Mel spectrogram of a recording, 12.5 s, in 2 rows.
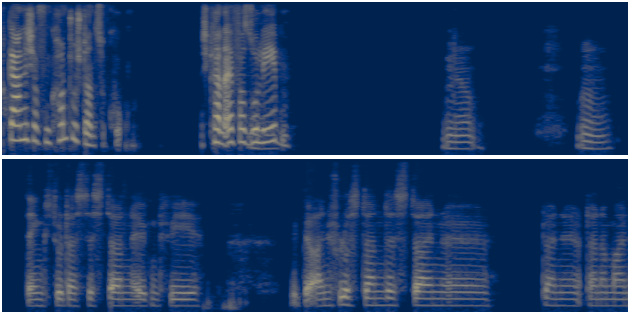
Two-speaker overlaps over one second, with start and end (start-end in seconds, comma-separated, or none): none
